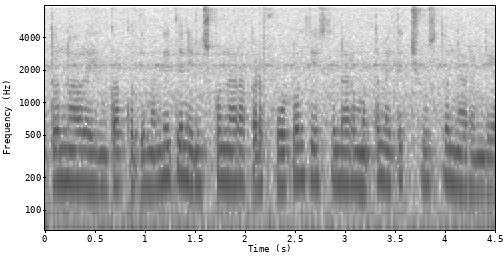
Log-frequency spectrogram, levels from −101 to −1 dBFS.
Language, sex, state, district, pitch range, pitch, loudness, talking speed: Telugu, female, Andhra Pradesh, Guntur, 170-185 Hz, 175 Hz, -41 LUFS, 105 wpm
